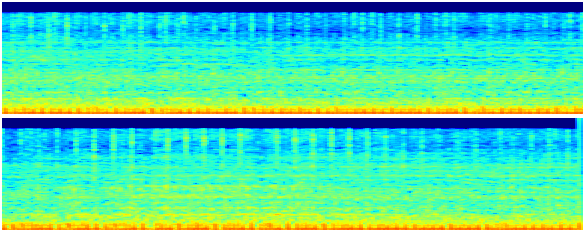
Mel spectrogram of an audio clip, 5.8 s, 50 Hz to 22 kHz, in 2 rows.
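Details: Kawasaki ZR7 at steady idle with a loose mechanical clatter, roughly three beats a second, over the exhaust drone; owner asks what the problem is, cause not identified; engine clatter.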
